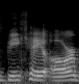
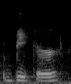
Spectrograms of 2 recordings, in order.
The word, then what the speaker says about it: BKR: And at first, I thought you pronounced this BKR, but apparently it's called Beaker, which actually makes more sense now that I think about it.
